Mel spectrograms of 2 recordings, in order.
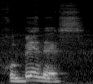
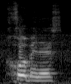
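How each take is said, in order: First: The stress is on the second syllable. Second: The stress is on the first syllable. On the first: The speaker calls it wrong. "if you don't do so, the plural form would be pronounced" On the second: The speaker calls it right. "we want it to be pronounced jóvenes as the same for joven"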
